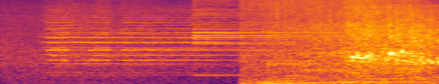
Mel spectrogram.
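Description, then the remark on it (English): Cars on a busy six-lane highway in Santiago, Chile: a sustained high-pitched squeal-like tone over faint road noise, then a sudden louder rushing roar of passing vehicles. No one speaks. “Two dogs are on a busy highway in Chile, and one dog has been hit by a car and lies unconscious in the middle of the road.”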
